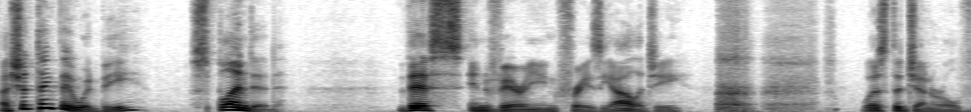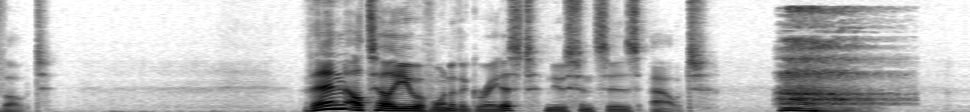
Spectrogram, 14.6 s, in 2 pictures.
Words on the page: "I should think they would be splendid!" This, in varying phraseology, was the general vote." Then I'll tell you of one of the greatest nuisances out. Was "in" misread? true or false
false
